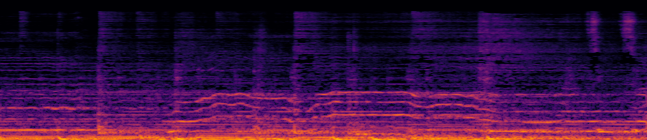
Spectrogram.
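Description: Amplified live pop music at a concert: male voices sing a held, gliding melody over heavy bass from the PA, recorded from the crowd.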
